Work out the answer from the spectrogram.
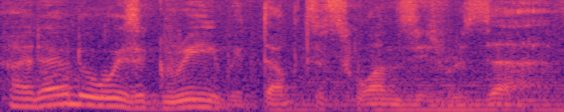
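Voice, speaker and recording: A man's voice: fairly low pitch, sing-song, normal speed. An actor voicing an older, proud and dutiful male doctor in a video game, formal and earnest. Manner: earnest, formal and stiff-upper-lip. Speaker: game character. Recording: game audio under music.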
